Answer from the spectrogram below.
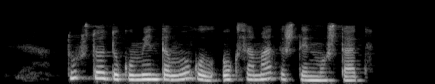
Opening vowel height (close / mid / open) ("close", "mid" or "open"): close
